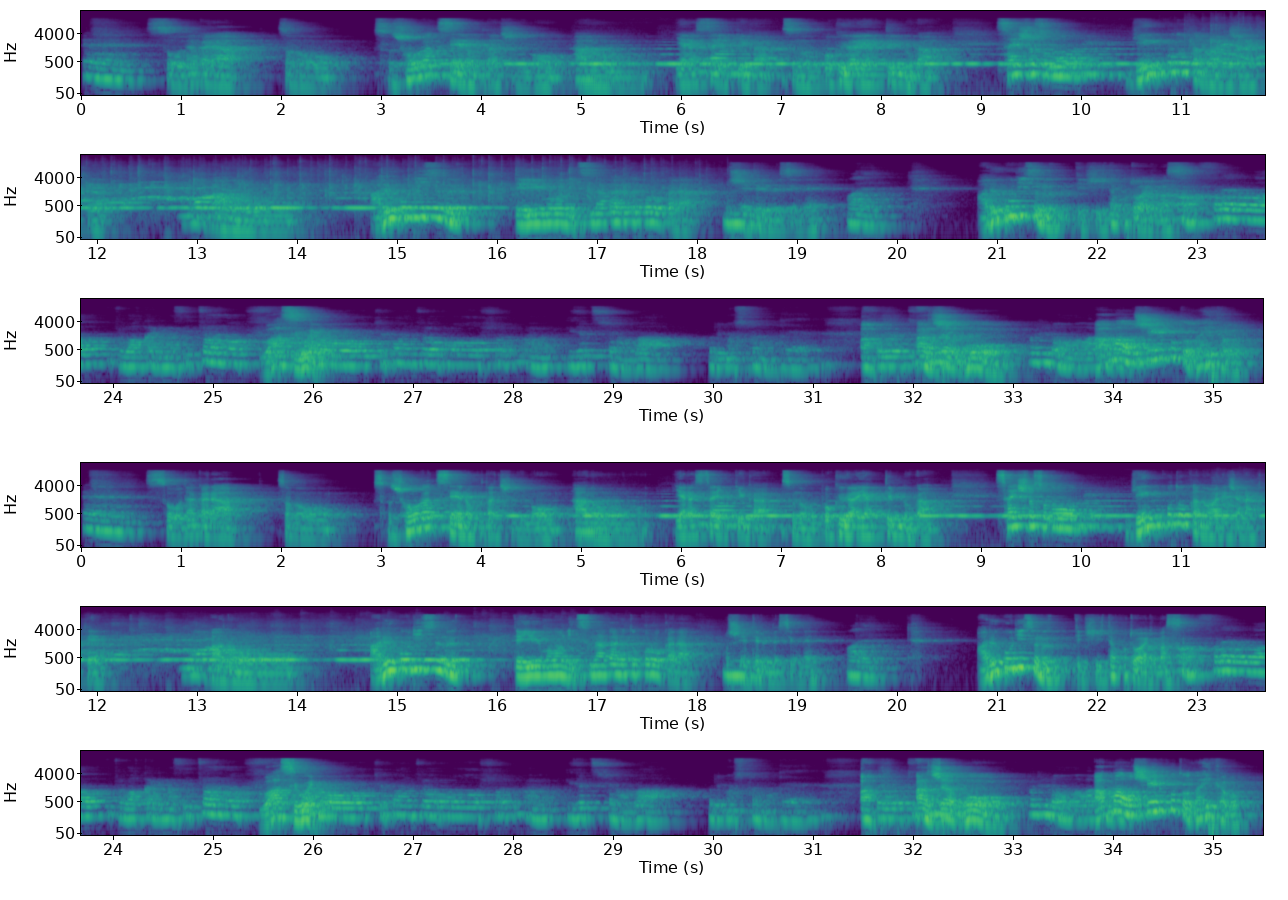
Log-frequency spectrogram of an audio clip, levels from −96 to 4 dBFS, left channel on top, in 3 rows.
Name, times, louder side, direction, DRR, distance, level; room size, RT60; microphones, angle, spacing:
voice 1, 0.0-0.6 4.9-5.3 12.8-13.2 18.2-18.7 19.5-19.8 22.8-25.5 25.9-29.5 29.9-32.6 33.1-34.1, right 1 dB, 25° right, -5 dB, 0.5 m, -36 dB
voice 2, 0.7-1.5 2.0-2.5 2.9-5.7 5.9-10.0 10.5-12.1 12.3-12.7 13.1-14.0 14.7-15.6 16.2-18.0 18.3-19.2 20.1-20.3 20.8-21.6 21.9-22.8 25.5-26.0 31.5-31.6 32.0-32.9 33.8-35.2, right 3 dB, 80° right, 1 dB, 0.4 m, -30 dB
sound 1, 3.2-16.1, right 1 dB, 60° left, 0.7 m, -36 dB
Cheering / Applause, 10.8-18.3, left 3 dB, 85° left, 0.3 m, -43 dB
2.4 x 2.2 x 2.5 m, 1.2 s
head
